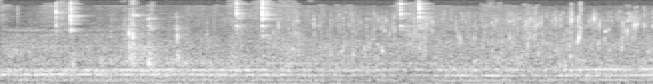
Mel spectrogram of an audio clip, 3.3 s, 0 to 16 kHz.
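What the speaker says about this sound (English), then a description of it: "you just need to pour yourself a lead ingot" Molten lead poured into an ingot cast in the game Agrarian Skies 2, a steady, continuous liquid pour lasting throughout, running alongside a constant tonal background hum.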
